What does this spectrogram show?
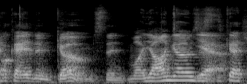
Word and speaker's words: Gomes: Gomez, we definitely. That's not how you pronounce the name.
